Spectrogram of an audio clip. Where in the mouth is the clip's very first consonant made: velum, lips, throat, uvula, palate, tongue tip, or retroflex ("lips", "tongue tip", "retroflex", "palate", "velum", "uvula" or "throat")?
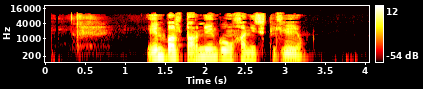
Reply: tongue tip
